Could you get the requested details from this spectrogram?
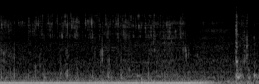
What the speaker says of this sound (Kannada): ಇದು ಇವಾಗ ತಯಾರು ಮಾಡ್ಕೊಂಡಿರೋ ಲಿಕ್ವಿಡ್ ಹಾಕ್ತೀನಿ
